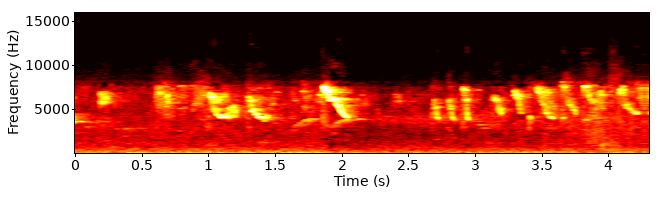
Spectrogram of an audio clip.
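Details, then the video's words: White-eye in lively song, recorded as a lure for silent white-eyes: patchy bursts of very high, thin chirps and short trills, quieter in the middle, with faint background noise. "BURUNG PLECI DAPUT GACOR NGALAS NEMBAK"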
